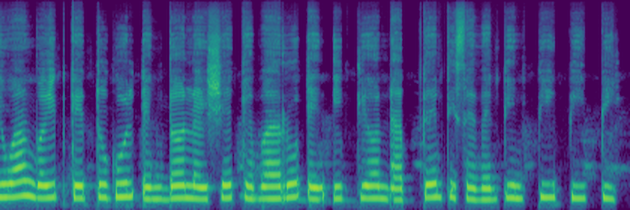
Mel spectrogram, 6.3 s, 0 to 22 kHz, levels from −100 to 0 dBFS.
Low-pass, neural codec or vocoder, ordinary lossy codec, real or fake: none; codec, 44.1 kHz, 3.4 kbps, Pupu-Codec; none; fake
